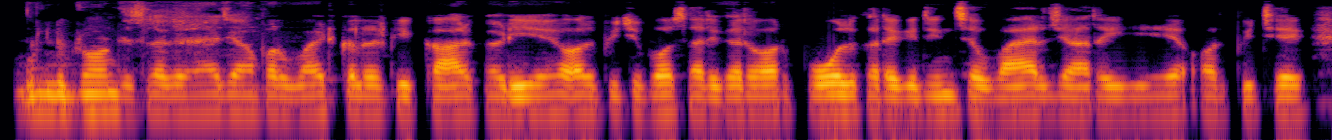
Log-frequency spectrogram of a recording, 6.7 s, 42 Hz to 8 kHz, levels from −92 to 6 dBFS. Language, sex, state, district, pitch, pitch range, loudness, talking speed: Hindi, male, Uttarakhand, Uttarkashi, 110 Hz, 110-115 Hz, -18 LUFS, 290 wpm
